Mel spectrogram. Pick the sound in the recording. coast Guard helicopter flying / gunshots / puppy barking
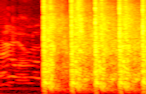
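gunshots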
